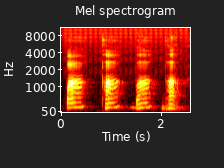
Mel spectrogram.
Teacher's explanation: प फ ब भ म सभी का उच्चारण कर करते हैं तो यह दोनों होठ आपस में जो है एक दूसरे से मिलते हैं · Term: ओष्ठ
